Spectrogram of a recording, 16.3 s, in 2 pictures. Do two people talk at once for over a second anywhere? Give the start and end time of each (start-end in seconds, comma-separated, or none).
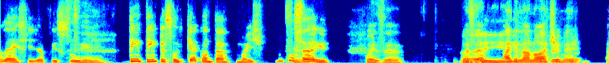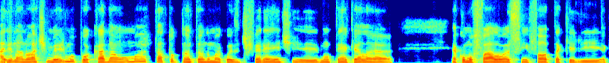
6.1-7.8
